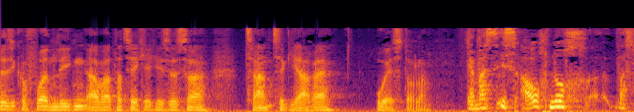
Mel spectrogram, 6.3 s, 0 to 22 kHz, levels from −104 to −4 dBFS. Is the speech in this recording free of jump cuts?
no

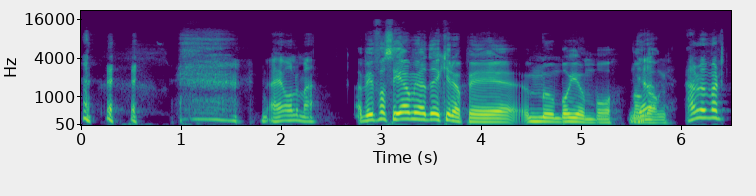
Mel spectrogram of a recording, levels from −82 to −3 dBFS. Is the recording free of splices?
yes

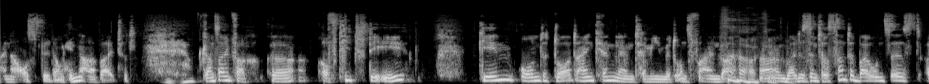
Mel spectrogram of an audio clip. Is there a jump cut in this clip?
yes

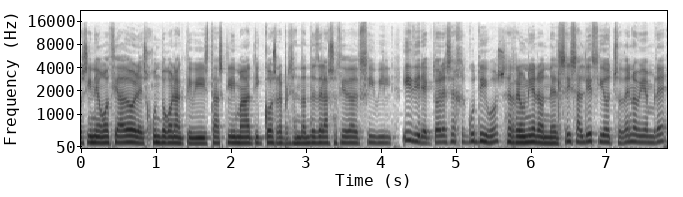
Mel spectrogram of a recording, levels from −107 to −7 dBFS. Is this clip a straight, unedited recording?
no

